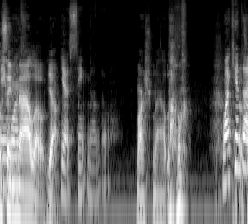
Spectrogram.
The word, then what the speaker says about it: Saint Malo: Saint Malone. Oh my gosh, you're so close. Saint. But it's Saint Malo.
